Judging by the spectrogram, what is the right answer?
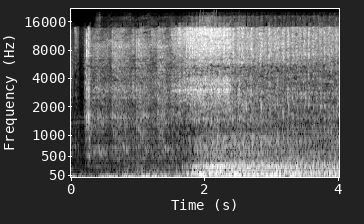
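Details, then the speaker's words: Subaru WRX STI brought out of winter storage, jump-started with a NOCO GB20 Boost Sport portable jump starter: brief fast cranking, then it catches and settles into a strong, even low rumble, starting cleanly and running normally. "Wow, I'm impressed. I didn't think that'd work. Good to hear it again. There we go, up and running."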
